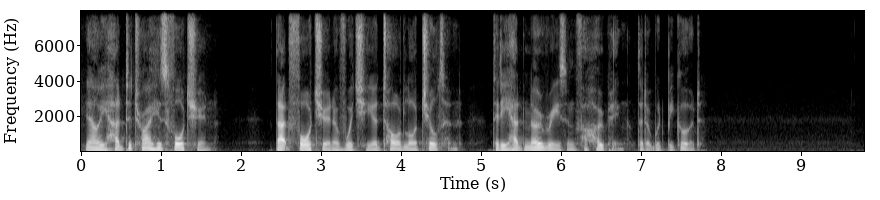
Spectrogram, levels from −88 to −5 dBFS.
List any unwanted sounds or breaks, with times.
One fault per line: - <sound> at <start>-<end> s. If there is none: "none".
none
